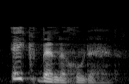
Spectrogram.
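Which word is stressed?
ik. The stress falls on ik at the start. It is this speaker and no one else. The speaker calls it right. "dat je moet zeggen, die goede herder, zegt Jezus, dat ben ik"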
